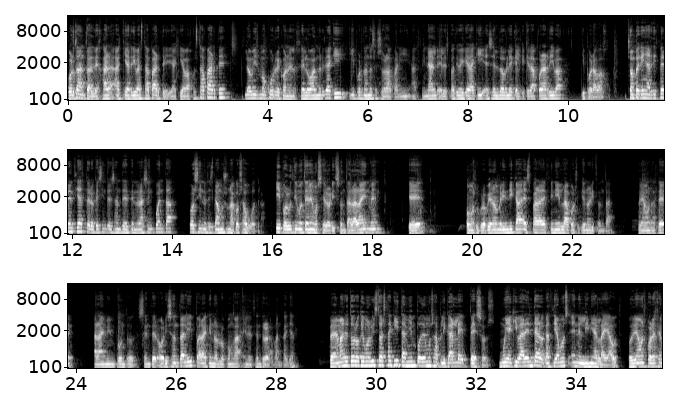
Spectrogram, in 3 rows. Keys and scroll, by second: 19.7 Return, 24.7 Return.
